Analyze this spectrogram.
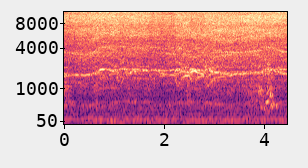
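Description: Micro FPV quadcopter's tiny motors whining high and steady, the pitch wavering and dipping briefly a couple of times as the throttle changes.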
